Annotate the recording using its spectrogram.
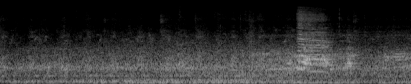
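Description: A chicken calls once, loudly, about three seconds in, over a steady low background noise.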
